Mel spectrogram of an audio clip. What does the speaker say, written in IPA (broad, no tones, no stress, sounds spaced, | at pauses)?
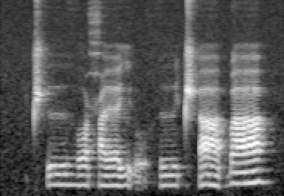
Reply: t͡ʃʼ ɨː ɦ o ħ ɛː lʲ o̰ h ɨː t͡ʃʼ a ɓ a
